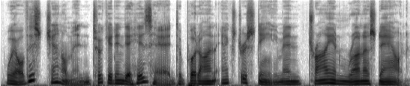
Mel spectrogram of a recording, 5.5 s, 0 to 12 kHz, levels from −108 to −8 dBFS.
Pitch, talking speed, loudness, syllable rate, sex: 110 Hz, 210 wpm, -18 LUFS, 4.4 syllables/s, male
